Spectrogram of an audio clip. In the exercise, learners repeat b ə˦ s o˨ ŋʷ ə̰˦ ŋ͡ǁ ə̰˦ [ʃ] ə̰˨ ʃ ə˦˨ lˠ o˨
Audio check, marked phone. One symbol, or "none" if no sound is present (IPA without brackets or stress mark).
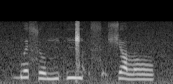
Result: s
